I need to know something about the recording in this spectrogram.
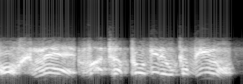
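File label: Serbian on fire mood med, speech; War Thunder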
